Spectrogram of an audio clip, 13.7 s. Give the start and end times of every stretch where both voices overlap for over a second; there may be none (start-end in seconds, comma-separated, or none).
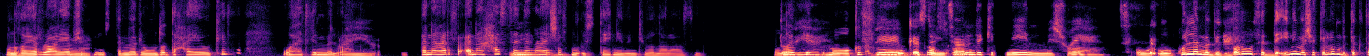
7.8-9.8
